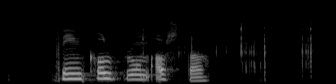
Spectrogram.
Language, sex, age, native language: Icelandic, male, 9, Icelandic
